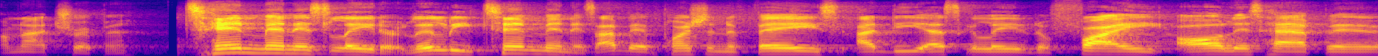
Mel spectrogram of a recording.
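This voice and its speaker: Talking at a fairly quick pace with hardly any pauses, a man with an American accent uses a fairly high pitch, ordinary pitch variation and big swings in loudness. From Richmond, Virginia, US South. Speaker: former teacher. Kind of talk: casual podcast chat, storytelling.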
